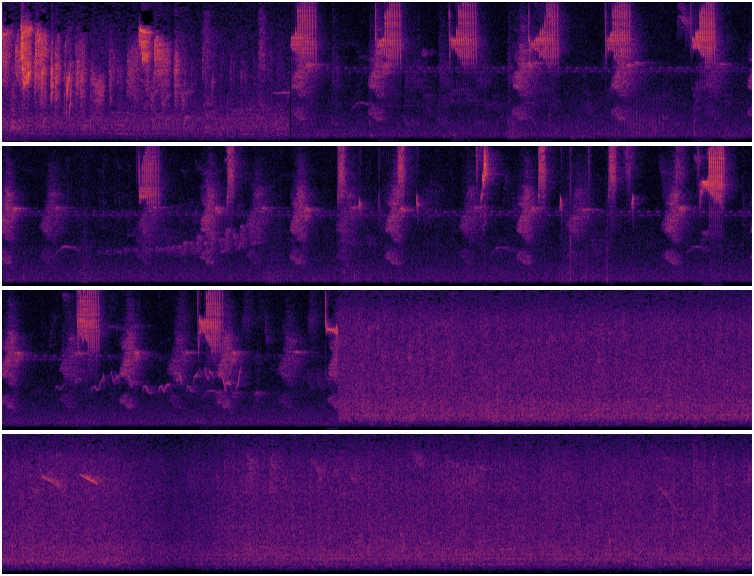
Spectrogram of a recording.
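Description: A small bird gives a long series of short, high chirps, about two a second, over a thin steady high tone. About two-thirds of the way through the chirping stops and an even, steady hiss takes over.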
